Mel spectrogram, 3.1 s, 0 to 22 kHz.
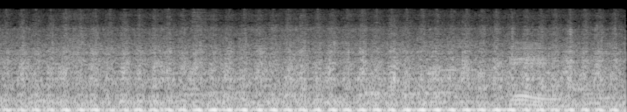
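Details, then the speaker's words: Yamaha All New NMAX 155 VVA scooter engine idling with a heavy, very rough low rumble throbbing about three times a second, still rough when revved; owner's complaint of rough engine noise from a rotating component; worn camshaft bearing. "pas engine star engine Eng speed juga nih suarnya tetap seperti ini kasar suarnya sangat kasar bergemuruhah ya ini yang dikelukan oleh pemili kendaraan"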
